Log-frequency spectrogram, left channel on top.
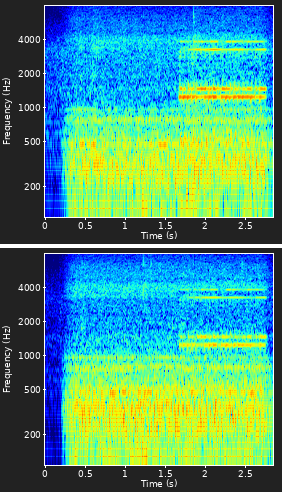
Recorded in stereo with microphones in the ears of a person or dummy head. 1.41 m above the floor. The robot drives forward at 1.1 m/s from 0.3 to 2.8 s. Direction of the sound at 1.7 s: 30° left (ahead or behind).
